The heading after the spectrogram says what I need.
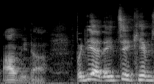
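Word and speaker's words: Avdija: D huh okay or avi de la vida I think that's actually how you pronounce his name Evita but yeah they take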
